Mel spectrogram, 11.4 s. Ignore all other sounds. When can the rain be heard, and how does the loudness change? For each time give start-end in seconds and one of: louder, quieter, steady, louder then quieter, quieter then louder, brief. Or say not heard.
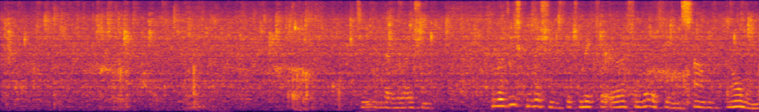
0.0-11.3 steady.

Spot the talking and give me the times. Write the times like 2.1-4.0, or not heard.
5.3-6.5, 7.3-11.3.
